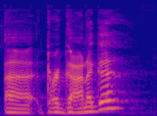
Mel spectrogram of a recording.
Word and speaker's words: Garganega: It's Garganega.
